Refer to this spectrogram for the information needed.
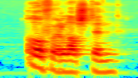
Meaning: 1. to overburden, to burden excessively 2. to bother, to annoy
- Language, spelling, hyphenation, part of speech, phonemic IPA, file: Dutch, overlasten, over‧lasten, verb, /ˌoː.vərˈlɑstə(n)/, Nl-overlasten.ogg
